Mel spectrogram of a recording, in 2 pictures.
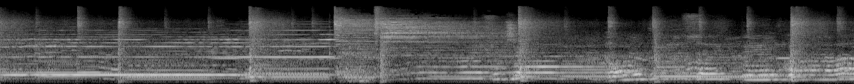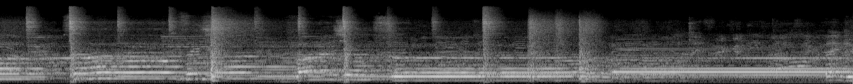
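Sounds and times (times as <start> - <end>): drum kit beat: 0.0 - 15.6
electric guitars: 0.0 - 17.0
person singing: 3.8 - 17.0.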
